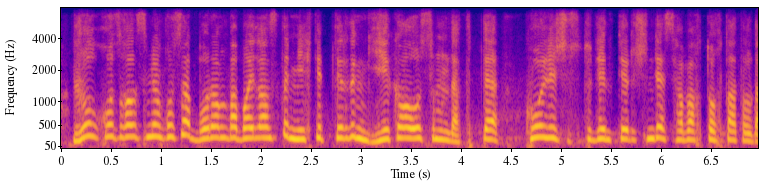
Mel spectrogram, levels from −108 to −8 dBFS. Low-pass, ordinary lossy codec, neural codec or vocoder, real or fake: 7.2 kHz; Opus, 32 kbps; codec, 16 kHz, 4 kbps, FreqCodec, smaller model; fake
